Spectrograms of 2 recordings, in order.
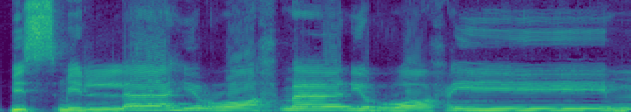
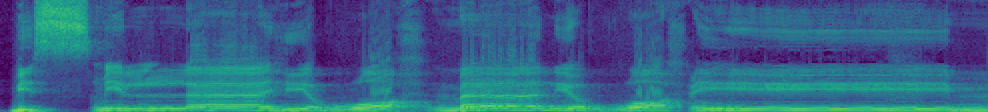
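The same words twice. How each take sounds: First: Chanted "Bismillahirrahmanirrahim" with light, unraised R; slow recitation, thin R in "rahman" and "rahim"; wrongly thin ro. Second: Slow chant, "rahman" and "rahim" with thick, heavy R; thick-ro recitation. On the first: Teacher tests students with a mistake, thin-R recitation. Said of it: "Saya tidak menebalkan ro". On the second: Teacher models for students to repeat, thick-R slow recitation. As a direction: chant "Bismillahirrahmanirrahim" very slowly, tongue root raised on each R. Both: Shown as a demonstration.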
